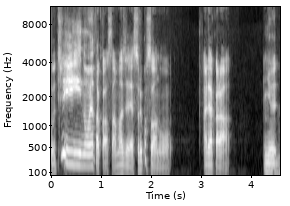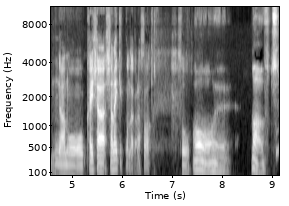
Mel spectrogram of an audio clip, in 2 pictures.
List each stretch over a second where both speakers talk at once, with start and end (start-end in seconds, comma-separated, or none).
none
